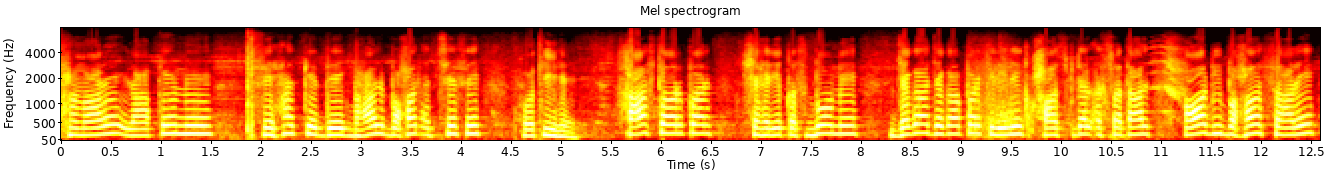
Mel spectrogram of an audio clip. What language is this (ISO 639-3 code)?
urd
